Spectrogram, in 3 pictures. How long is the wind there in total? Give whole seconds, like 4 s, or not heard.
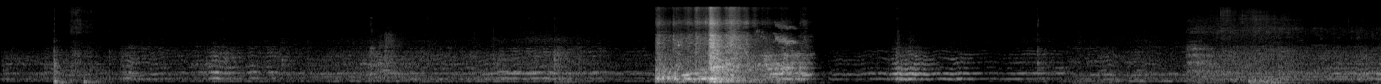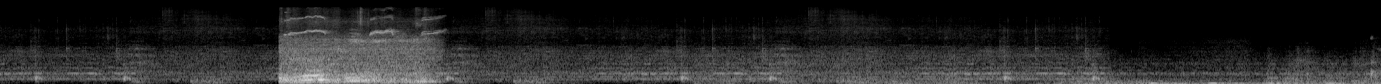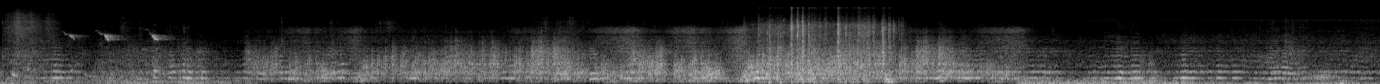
21 s.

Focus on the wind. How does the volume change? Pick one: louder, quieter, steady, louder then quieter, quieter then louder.
louder then quieter.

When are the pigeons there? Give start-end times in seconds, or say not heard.
6.5-8.1, 16.6-18.2, 27.5-29.2, 35.0-36.7.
